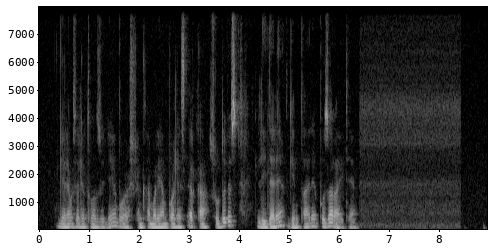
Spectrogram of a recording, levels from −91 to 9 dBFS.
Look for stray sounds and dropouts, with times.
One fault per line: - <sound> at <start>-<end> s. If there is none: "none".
none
